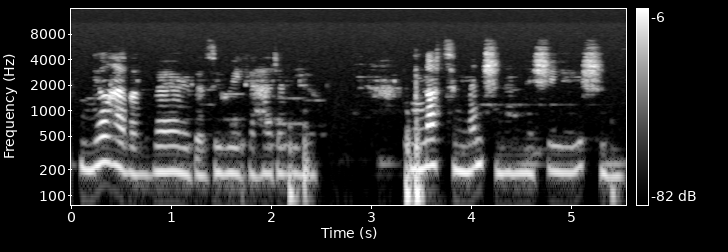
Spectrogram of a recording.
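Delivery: soft, lightly voiced girly-guy character. Brother sending kids off before orientation, softly voiced girly guy. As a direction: keep it quiet, lightly in character. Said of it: "like, a girly guy".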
